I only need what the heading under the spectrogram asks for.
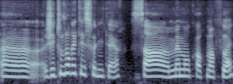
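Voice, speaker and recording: A woman's dark, mellow voice at a fairly quick pace with ordinary pitch variation, dry and close with no echo, on a very clean recording with a silent background. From France, Yvelines (Paris region). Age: 30s. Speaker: actuarial analyst. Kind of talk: podcast interview. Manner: halting, many hesitations.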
